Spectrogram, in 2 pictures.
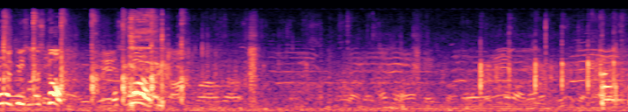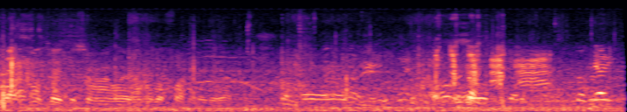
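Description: Voices of players and onlookers at a ball field: loud shouting in the first two seconds and again near the end, with fainter scattered calls and chatter between.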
